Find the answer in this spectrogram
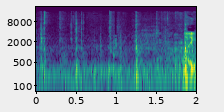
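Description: Hard plastic toy-figure parts clicking and knocking as a plastic shield piece is worked onto its square pegs: a string of small, irregular clicks.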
